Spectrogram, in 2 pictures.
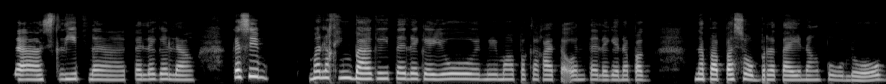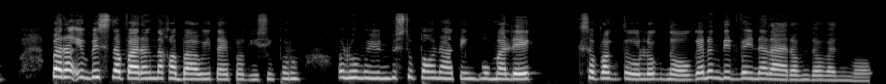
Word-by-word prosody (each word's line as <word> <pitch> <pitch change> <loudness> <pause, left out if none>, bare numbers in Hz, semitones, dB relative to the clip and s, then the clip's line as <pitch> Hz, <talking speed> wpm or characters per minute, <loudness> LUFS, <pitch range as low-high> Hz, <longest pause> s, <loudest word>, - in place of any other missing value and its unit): na 225 -1 +3
sleep 245 +1 -4
na 215 -2 -4
talaga 240 +2 -2
lang. 215 -2 -4 0.3
Kasi 345 +1 +4 0.5
malaking 305 0 +1
bagay 265 -1 +2
talaga 255 -2 -1
yun, 245 0 0
may 230 - -4
mga 230 0 -5
pagkakataon 220 -2 -5
talaga 215 -1 -5
na 215 - -5
napag 215 0 -3 0.5
napapasobra 235 -2 +1
tayo 210 -1 -2
ng 210 0 -7
tulog, 200 -1 -4 0.5
parang 340 -3 +9
imbes 330 +2 0
na 315 - +8
parang 280 -2 +6
nakabawi 255 -4 +2
tayo 235 -2 -3
paggising 230 0 -7
parang 265 -1 -4 0.3
alam 310 0 +2
mo 295 - 0
yun 280 0 -1
gusto 320 +1 -5
pa 300 0 +1
nating 265 -2 -2
bumalik 255 0 +4 0.4
sa 305 - 0
pagtulog 245 -3 0
'no 220 -2 -1
ganon 290 +2 0
din 290 -4 -4
ba 280 - 0
yung 265 -1 -3
nararamdaman 215 -4 -2
mo? 170 -1 -12
245 Hz, 150 wpm, -19 LUFS, 220-275 Hz, 0.5 s, parang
